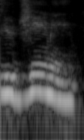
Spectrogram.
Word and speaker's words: Eugenie: Shark Lady, the true story of how do you pronounce her name? Her name is Eugenie.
